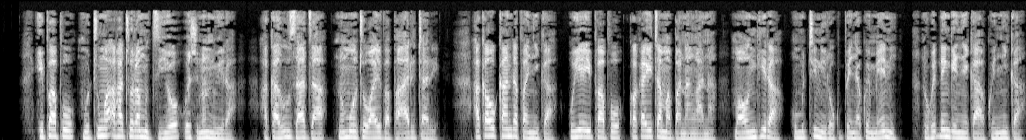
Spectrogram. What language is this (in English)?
Shona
